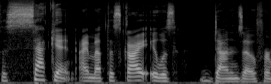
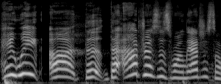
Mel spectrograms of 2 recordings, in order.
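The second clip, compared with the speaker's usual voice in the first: mock shouting, higher pitch and louder; 12 semitones higher, 5 dB louder than usual. Retelling a drunk night, the speaker acts out a man in an Uber screaming out the window. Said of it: "he's like screaming out the window".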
